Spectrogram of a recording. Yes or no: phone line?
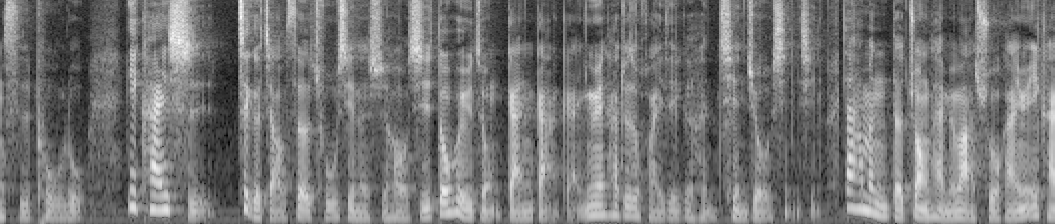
no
